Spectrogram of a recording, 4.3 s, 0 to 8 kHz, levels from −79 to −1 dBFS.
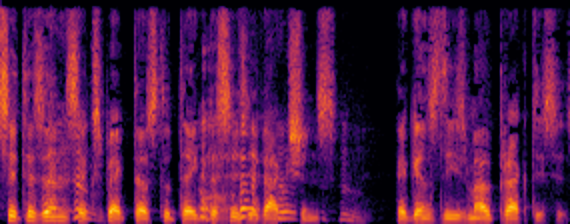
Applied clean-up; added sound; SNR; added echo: neural mask model RNNoise.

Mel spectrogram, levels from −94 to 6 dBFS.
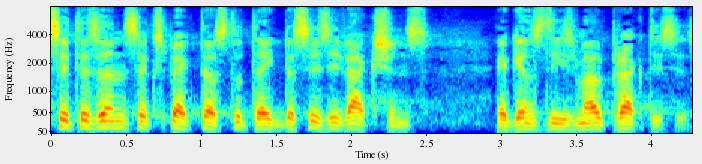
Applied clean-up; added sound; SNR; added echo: none; none; none; none.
